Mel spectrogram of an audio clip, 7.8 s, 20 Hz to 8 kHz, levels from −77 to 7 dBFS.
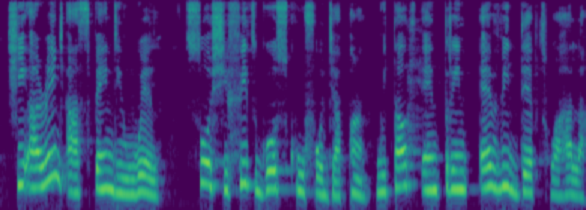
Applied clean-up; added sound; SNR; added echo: none; none; none; none.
